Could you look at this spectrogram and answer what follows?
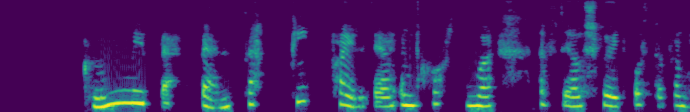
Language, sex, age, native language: Icelandic, female, 18-19, Icelandic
